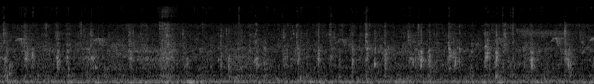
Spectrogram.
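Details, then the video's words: Pen-raised wild boar eating on 24 August 2022: steady wet crunching and clicking chews, dense and irregular, with soft rustling between bites and no vocal calls. "Ăn riết chuyên nghiệp luôn - Heo Rừng Nuôi Chuồng"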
